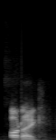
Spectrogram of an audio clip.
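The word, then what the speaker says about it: Pádraig: Am I Podrick? Padre. Like Patrick. How do you say it? Padre. Like How do you say Patrick. it? Padrick. Okay. Porrig. Noble. Or Porrig. Porrig.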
